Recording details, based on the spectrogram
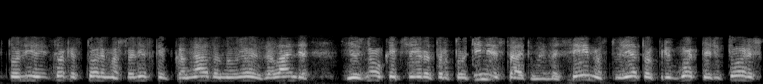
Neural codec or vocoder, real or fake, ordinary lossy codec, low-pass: vocoder, 22.05 kHz, 80 mel bands, WaveNeXt; fake; AAC, 16 kbps; 7.2 kHz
